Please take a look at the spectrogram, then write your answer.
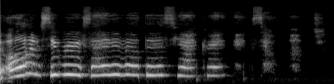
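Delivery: high, sing-song forced cheer fading out; fake enthusiasm. Shown as a demonstration. Introvert thanking a party host, hollow over-the-top enthusiasm. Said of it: "My words are telling you".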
